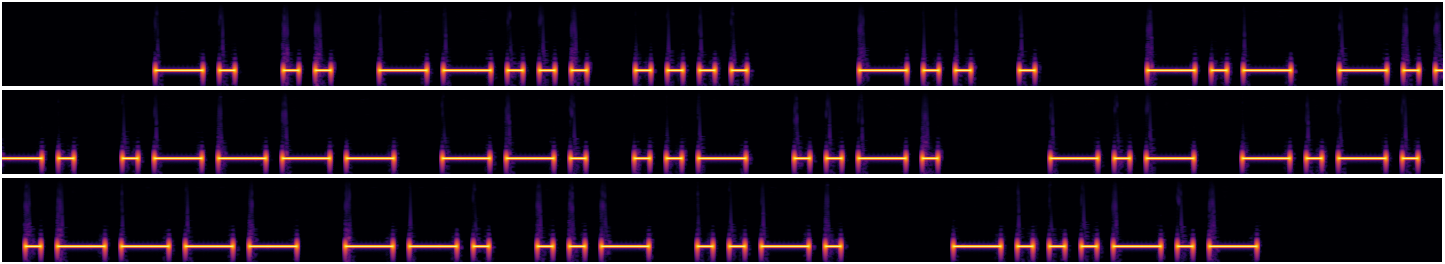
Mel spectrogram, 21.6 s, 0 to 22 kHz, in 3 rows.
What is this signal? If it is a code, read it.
Morse code, heard as a keyed tone, about 14 wpm, 650 Hz. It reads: NI7H DE KC1GUF KC1GUF <BK>
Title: SOTA QSO Practice 15wpm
